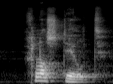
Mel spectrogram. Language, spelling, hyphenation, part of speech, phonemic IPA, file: Dutch, glasteelt, glas‧teelt, noun, /ˈɣlɑs.teːlt/, Nl-glasteelt.ogg
- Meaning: greenhouse agriculture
